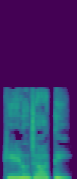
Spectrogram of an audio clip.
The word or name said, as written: ಗೋಳಜಾತ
